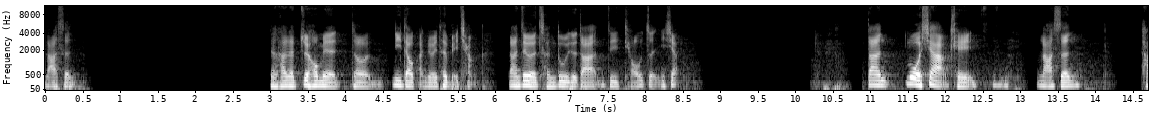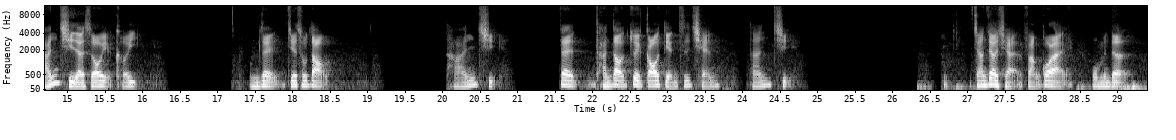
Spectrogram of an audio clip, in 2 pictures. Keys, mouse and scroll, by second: 0.1 space, 5.3 space, 5.9 click, 7.0 space, 10.4 space, 10.8 click, 26.5-26.9 shift+middle drag, 26.9-28.0 scroll up 4, 28.0 click, 28.5-29.4 shift+middle drag.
